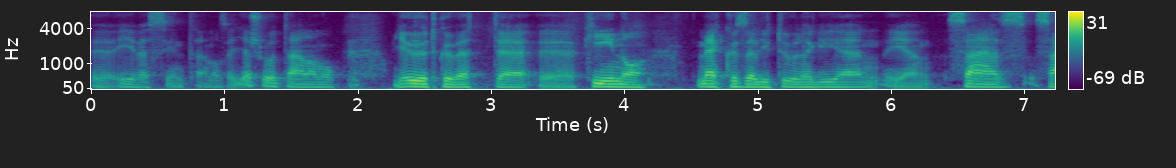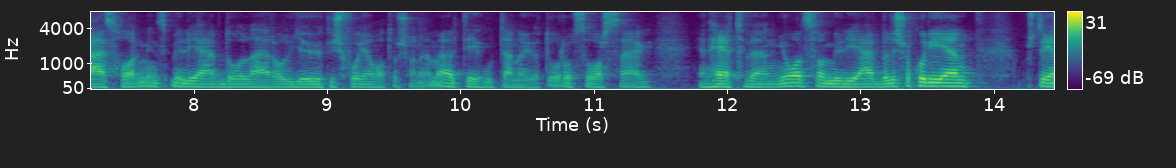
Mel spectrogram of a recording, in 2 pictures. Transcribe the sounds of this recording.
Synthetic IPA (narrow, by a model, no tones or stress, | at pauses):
eːvɛsḭnt̪ʰɛ̰nɒ̰zɛ̰ɟːɛʃylt̪aːlːɒmo̞kuɟɛøːt̪køvɛt̪ːɛkiːnɒ | mɛkːøzɛliːt̪øːlɛɡijɛnḭjɛ̰nsaːzsaːshɒ̰rminsmḭlːiaːrd̪ːo̞lːaːrːoluɟɛøːkiʃfo̞jɒmɒt̪o̞ʃɒ̰nɛ̰mɛlt̪eːkut̪aːnːɒjøt̪ːo̞̰ɾo̞so̰rsa̰ːɡ | ijɛnɦɛt̪ʋɛnɲo̞lt̪sʋɒmːilːiaːrd̪ɒleːʃɒkːo̞ɾijɛnmoʃt̪i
